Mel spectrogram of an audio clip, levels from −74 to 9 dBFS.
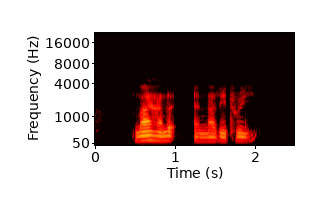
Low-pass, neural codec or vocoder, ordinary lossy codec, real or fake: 7.2 kHz; none; none; real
